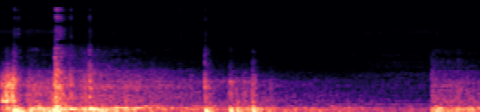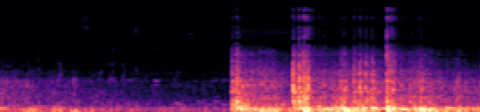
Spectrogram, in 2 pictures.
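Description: Tank combat in a city street: several heavy blasts, at the start, about five seconds in and about nine seconds in, each trailing off into a long rumble, with sharper cracks of gunfire between them.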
